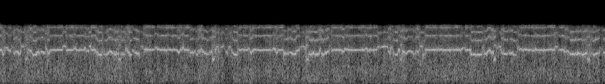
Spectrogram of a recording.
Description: Emergency Alert System (SAME) tones (header bursts), heard as harsh buzzing bursts. It is heard from 0.9 to 5.2 s.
